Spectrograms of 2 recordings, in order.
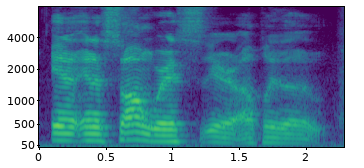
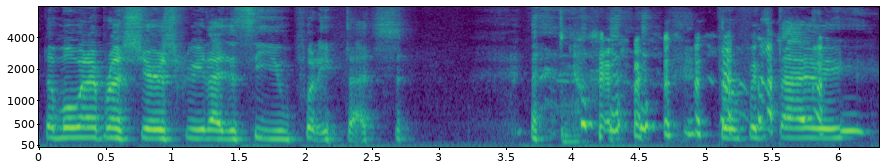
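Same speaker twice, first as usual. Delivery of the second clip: laughing; 9 semitones higher, 8 dB louder than usual. Real, not acted. Catches cohost eating on screen.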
